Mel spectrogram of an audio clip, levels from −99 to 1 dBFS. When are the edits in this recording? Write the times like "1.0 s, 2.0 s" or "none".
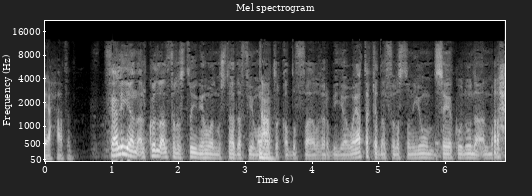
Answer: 5.8 s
